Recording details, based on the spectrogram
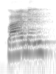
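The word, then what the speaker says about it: Lymon: Number four, Liam. That's how you pronounce his name. Lyman.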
